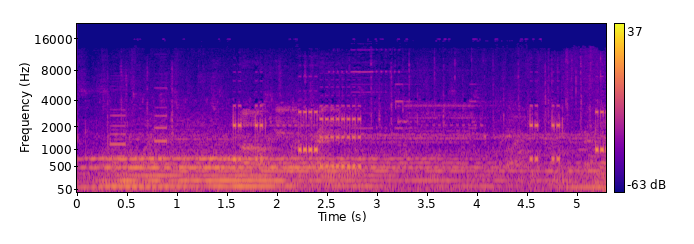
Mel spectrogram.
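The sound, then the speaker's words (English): A telephone rings in short, repeated electronic bursts as a call is placed, over a steady, low droning hum that runs throughout; no one speaks. “Chloe has an idea and decides to phone Edgar.”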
